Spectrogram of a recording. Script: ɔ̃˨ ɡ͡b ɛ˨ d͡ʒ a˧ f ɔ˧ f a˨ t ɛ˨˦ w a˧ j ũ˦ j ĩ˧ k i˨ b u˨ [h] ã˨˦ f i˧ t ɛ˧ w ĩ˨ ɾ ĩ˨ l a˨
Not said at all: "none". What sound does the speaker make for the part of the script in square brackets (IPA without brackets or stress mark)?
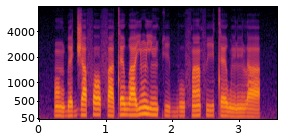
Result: f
